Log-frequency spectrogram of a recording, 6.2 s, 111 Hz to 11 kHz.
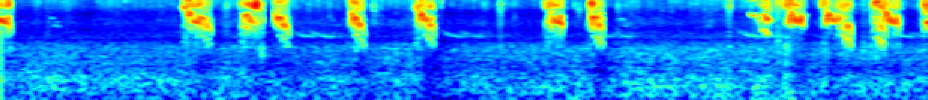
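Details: A flock of sparrows at Tenmangu shrine, afternoon of January 21, 2022: short, sharp high chirps in loose groups of one to three, with a busier burst near the end, over faint low hum.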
